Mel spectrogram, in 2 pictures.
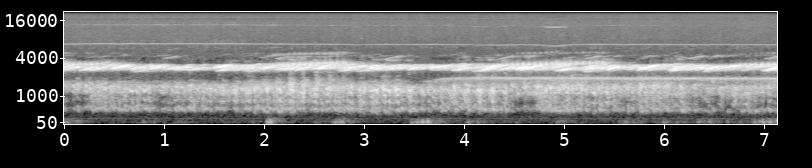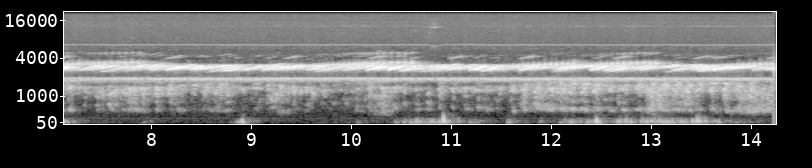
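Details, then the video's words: Early spring night in Missouri with peeping tree frogs, croaking pond frogs and high-pitched trilling toads: a constant shrill peeping chorus over layered pulsed croaking, with occasional low thumps and rumbles. "Relaxing sounds. 20 minutes of toads and frogs, sound only!"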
